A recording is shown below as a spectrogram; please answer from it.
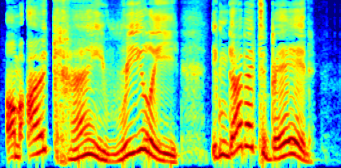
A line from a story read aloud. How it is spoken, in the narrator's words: pleaded Specky, annoyed and embarrassed that his mother was now trying to pull off his pyjama bottoms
